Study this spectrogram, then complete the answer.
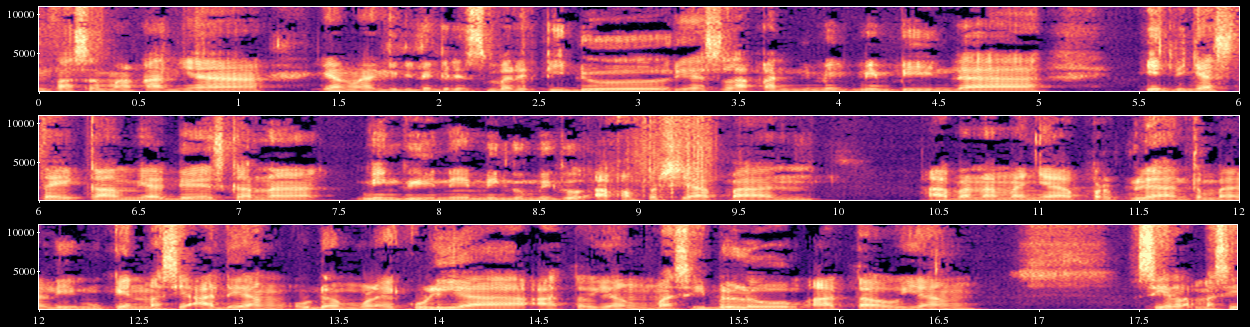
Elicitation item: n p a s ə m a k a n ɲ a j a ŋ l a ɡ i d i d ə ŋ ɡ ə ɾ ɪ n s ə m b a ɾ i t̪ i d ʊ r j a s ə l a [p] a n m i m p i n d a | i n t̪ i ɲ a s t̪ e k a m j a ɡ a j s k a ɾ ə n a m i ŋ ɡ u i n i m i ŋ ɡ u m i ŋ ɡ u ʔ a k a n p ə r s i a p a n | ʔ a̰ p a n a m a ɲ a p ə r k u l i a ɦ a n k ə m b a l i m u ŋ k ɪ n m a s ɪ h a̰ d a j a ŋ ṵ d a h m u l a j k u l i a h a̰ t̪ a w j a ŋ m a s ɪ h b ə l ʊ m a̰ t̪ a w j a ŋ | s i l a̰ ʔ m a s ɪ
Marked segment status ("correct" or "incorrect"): incorrect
